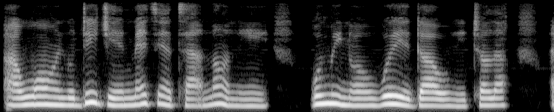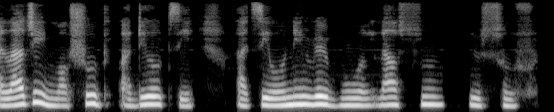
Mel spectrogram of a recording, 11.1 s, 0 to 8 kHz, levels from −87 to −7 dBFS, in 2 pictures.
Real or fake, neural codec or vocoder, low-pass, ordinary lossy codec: fake; codec, 16 kHz, 0.5 kbps, FunCodec, trained on LibriTTS, 25 frames a second; 7.2 kHz; none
